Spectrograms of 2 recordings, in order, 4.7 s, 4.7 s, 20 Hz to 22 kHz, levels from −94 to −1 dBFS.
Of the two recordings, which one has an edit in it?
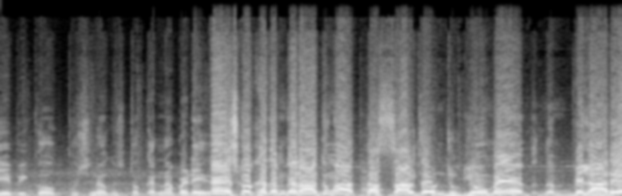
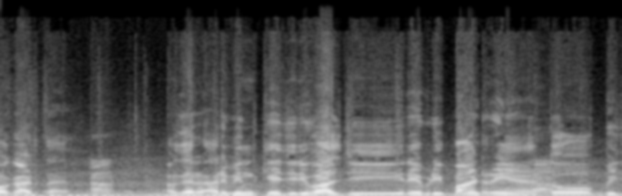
first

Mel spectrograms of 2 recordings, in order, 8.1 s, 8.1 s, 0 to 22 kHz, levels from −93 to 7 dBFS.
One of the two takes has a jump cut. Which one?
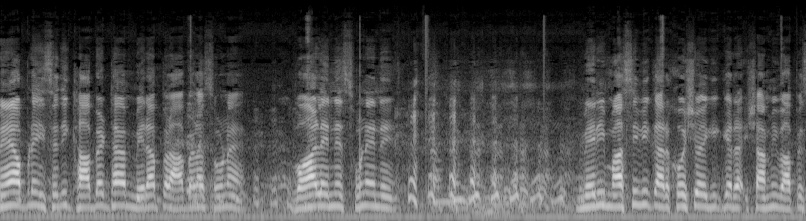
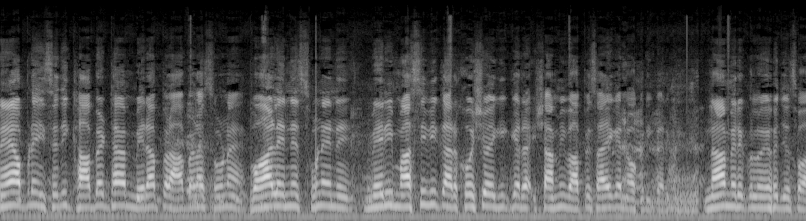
second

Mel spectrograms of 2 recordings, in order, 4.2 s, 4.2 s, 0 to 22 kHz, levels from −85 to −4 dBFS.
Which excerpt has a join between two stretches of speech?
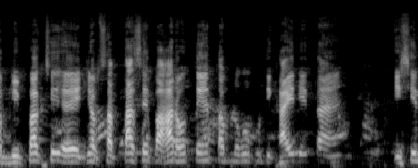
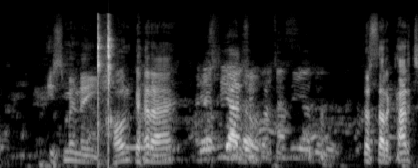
second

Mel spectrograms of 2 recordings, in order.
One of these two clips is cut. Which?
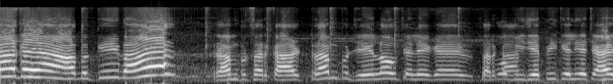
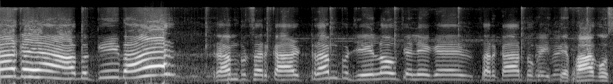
first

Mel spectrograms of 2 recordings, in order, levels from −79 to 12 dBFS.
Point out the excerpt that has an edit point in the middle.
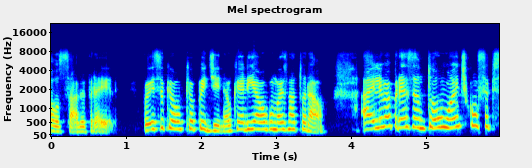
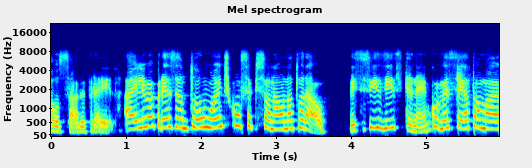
second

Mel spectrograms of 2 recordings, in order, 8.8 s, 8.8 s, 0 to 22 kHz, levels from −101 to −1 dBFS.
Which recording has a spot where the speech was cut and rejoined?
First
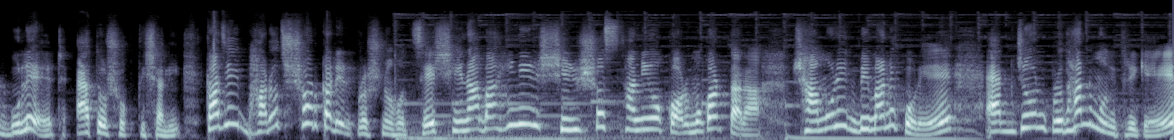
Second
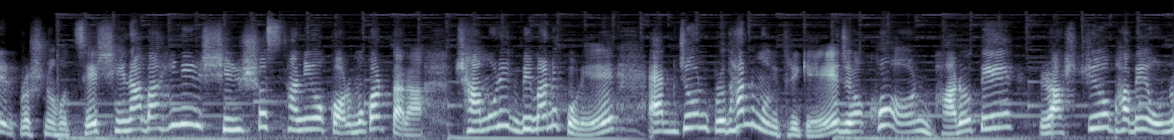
first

